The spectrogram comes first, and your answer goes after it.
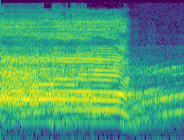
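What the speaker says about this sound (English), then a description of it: "One of the task force personnel screams" A task force member screams in the horror video game Doki Doki Anomaly, a loud, sustained high-pitched shriek that bends downward and breaks off near the end, leaving a fainter trailing tone.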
